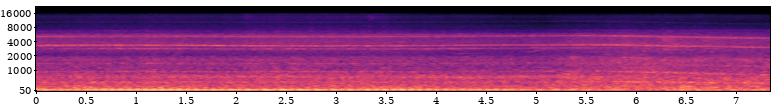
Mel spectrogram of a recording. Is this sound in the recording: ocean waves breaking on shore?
no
